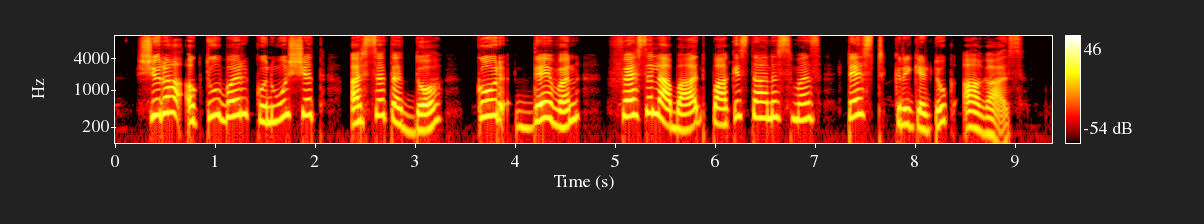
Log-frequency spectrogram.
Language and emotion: Kashmiri, neutral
